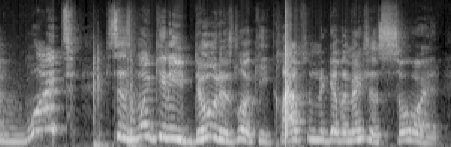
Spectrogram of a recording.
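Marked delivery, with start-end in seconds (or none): 0.0-2.4 high, loud stunned disbelief. Retold or imitated. Reacting to the cartoon fight, shocked high-pitched disbelief. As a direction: blurt it out like you can't believe your eyes. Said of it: "I'm like".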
